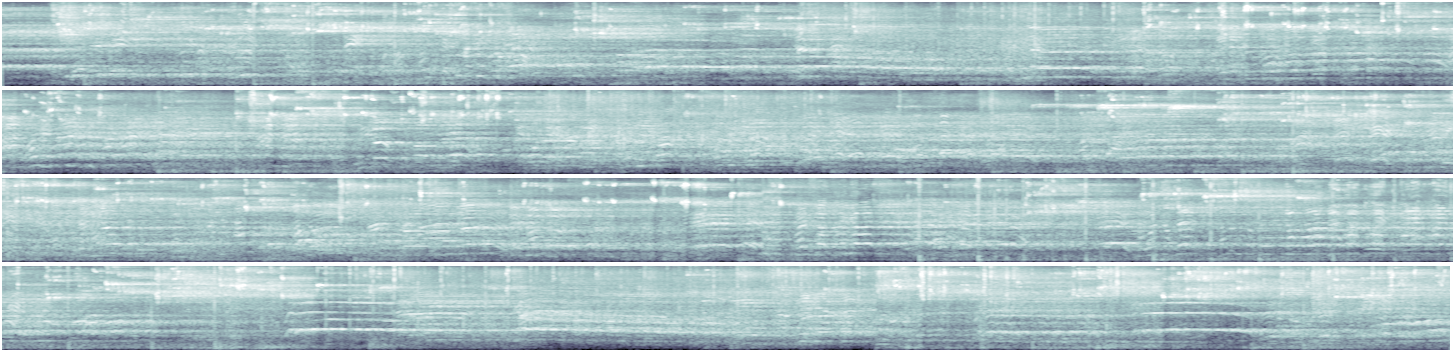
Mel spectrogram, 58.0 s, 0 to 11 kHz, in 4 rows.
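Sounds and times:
players calling and chattering: 0.0s - 58.0s.

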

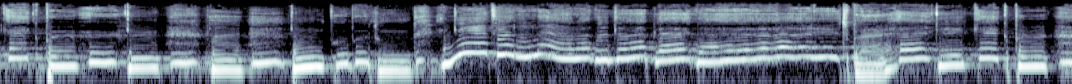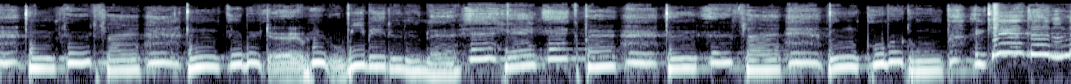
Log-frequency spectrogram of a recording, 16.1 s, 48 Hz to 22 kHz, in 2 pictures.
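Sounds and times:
man singing a cappella: 0.0s - 16.0s
sharp percussive clicks: 6.4s - 9.8s, 15.4s - 15.7s.

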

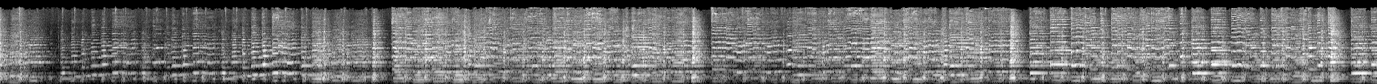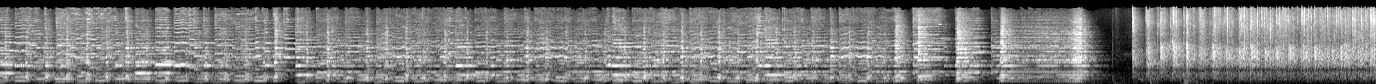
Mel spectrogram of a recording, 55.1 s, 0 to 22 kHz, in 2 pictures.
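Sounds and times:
violin and accordion duet: 0.0s - 49.7s.

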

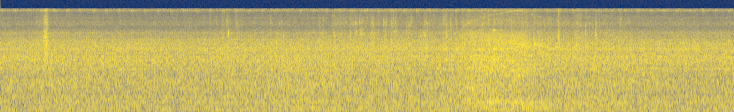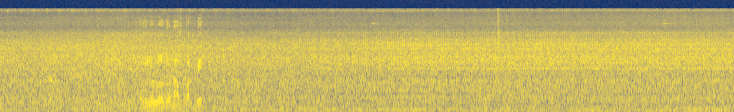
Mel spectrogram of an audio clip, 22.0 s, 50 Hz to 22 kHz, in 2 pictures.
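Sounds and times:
steady traffic noise: 0.0s - 22.0s.

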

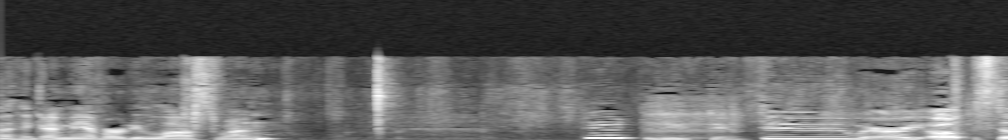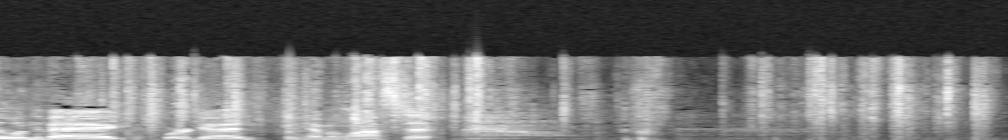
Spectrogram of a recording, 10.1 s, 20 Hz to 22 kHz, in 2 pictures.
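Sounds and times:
plastic bag crinkling: 4.2s - 10.0s.

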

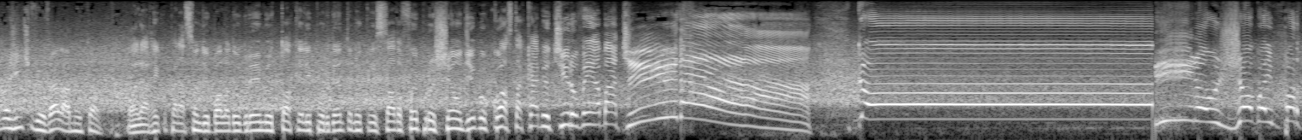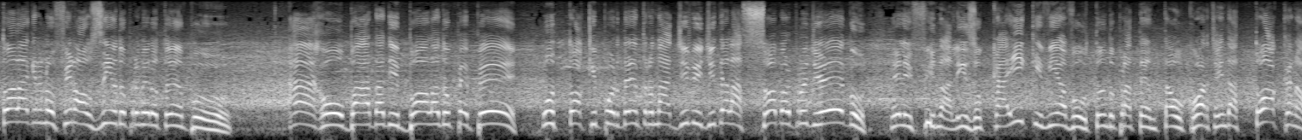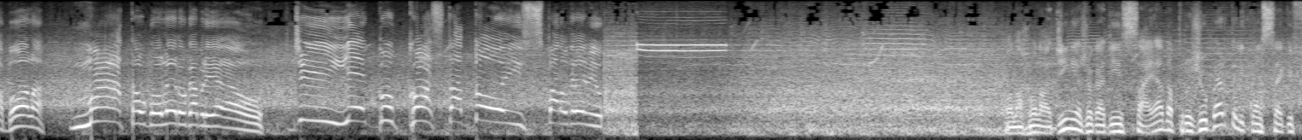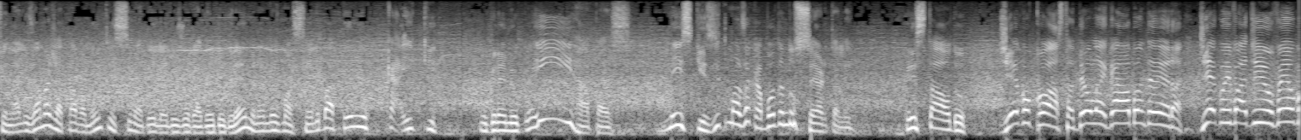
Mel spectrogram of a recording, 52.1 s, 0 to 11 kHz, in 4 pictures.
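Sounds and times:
crowd cheering: 0.0s - 52.0s
commentator shouting goal: 1.7s - 32.1s
referee whistle: 32.3s - 33.4s.

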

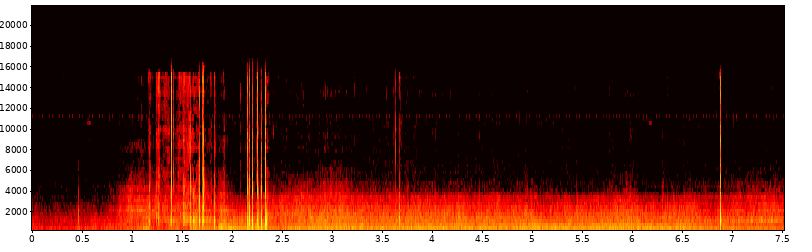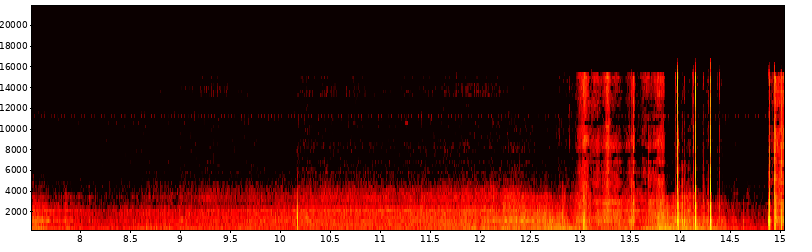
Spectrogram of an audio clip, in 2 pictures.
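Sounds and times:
wind rushing over microphone: 0.0s - 15.0s
camera mount clicking and rattling: 1.2s - 2.4s, 13.0s - 15.0s.

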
